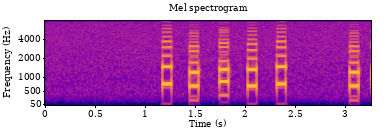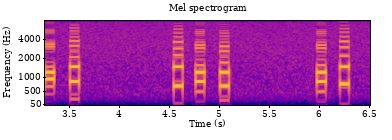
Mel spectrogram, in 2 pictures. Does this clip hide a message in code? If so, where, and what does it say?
Yes: DTMF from 1.2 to 6.3 s, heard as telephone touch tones, dialled by hand, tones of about 90 ms. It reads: 61826 1*9 371 76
